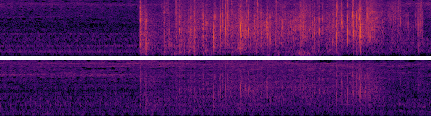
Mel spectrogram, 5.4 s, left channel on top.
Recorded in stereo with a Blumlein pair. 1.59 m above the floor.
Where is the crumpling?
55° left, 1.0 m.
